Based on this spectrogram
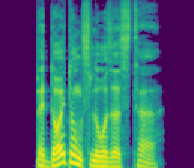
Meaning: inflection of bedeutungslos: 1. strong/mixed nominative/accusative feminine singular superlative degree 2. strong nominative/accusative plural superlative degree
- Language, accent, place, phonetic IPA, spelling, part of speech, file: German, Germany, Berlin, [bəˈdɔɪ̯tʊŋsˌloːzəstə], bedeutungsloseste, adjective, De-bedeutungsloseste.ogg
